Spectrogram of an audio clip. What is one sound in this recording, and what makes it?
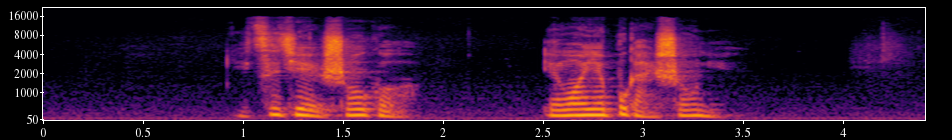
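A woman speaks firmly close by.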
